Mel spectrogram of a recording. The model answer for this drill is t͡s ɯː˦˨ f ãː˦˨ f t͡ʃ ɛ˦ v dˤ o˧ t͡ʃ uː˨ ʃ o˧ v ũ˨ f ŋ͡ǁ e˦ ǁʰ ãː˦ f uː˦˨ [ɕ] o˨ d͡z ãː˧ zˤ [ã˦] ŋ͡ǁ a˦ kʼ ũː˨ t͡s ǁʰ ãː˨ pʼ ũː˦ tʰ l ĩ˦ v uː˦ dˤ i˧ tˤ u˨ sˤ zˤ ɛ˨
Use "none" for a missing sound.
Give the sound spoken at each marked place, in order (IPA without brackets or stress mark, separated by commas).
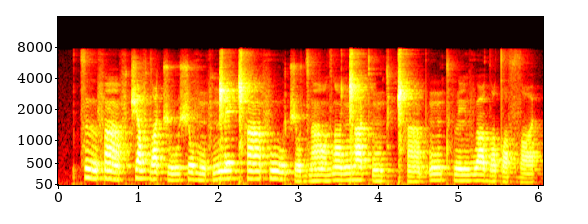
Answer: t͡ʃ, ã˦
